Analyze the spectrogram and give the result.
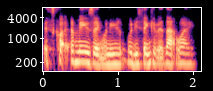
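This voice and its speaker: Musing woman host, slightly croaky. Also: on the low side, level tone, very fast, dark tone, slight background noise. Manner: musing, rambling, with frequent fillers and restarts. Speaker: spiritual podcast host. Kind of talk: casual solo talk to listeners.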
